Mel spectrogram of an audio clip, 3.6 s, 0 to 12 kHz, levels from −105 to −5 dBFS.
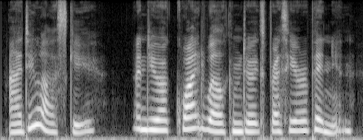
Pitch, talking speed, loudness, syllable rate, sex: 235 Hz, 215 wpm, -16 LUFS, 6.6 syllables/s, female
